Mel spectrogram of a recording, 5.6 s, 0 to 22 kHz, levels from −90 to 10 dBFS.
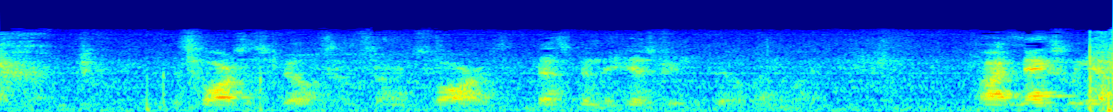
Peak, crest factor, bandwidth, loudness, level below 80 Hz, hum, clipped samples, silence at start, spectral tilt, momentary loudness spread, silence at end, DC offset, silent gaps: -2 dBFS; 26 dB; 7.8 kHz; -28 LUFS; -54 dBFS; none; under 0.1%; 0 s; -4.5 dB/octave; 19 LU; 0 s; under 0.1%; none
